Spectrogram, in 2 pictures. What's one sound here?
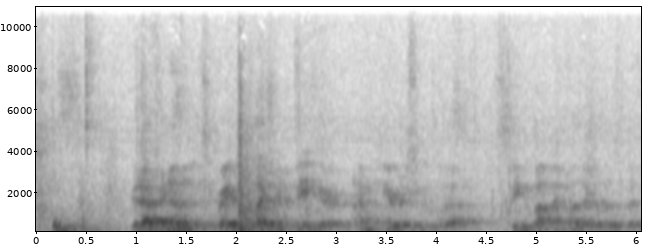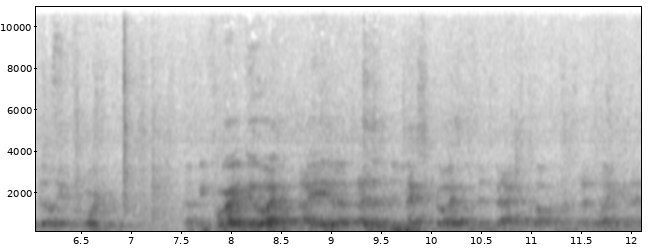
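An elderly man speaks steadily into a microphone.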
